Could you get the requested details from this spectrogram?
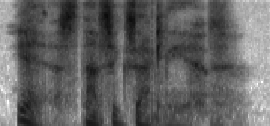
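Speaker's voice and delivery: slow, whispered, conspiratorial tone.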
